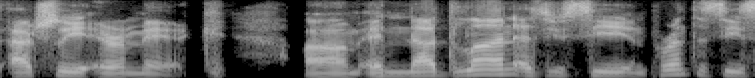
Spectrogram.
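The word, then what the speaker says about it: נדלן: In other words, we don't spell them out, we pronounce them as words. Nadlan is a great example. Nadlan, excuse me, is also not Hebrew. It's actually Aramaic. And Nadlan, as you see in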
